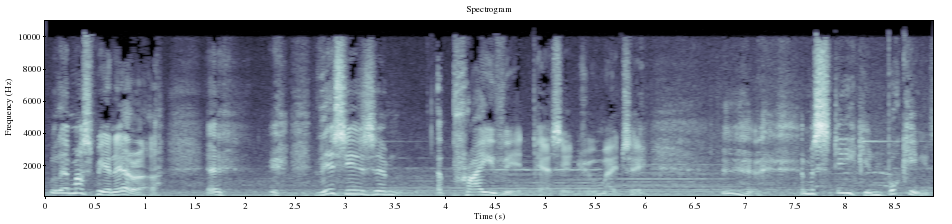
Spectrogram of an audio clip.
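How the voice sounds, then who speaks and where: An actor playing a flustered older British gentleman in a radio drama, hesitant and repeating himself. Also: high voice, huge pitch swings, slow, very noisy, heavily acted. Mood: flustered, insistent. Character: fussy, flustered elderly British gentleman passenger.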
